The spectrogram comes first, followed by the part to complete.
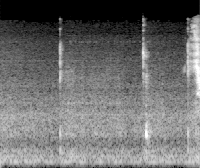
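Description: A few faint computer mouse clicks, about three, over quiet room tone.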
